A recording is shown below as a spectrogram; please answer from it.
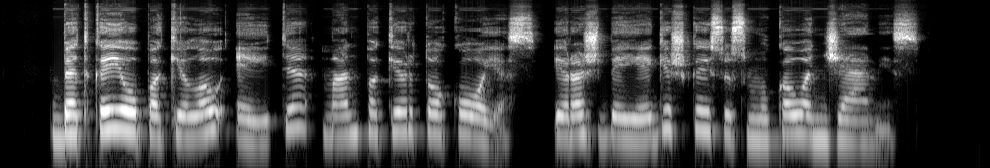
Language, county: Lithuanian, Marijampolė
